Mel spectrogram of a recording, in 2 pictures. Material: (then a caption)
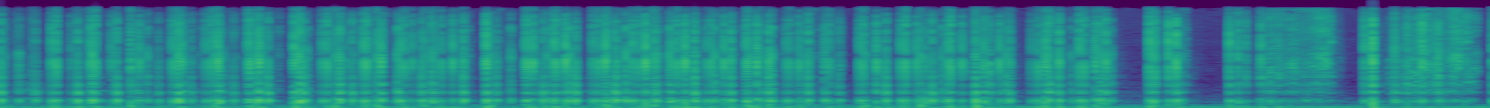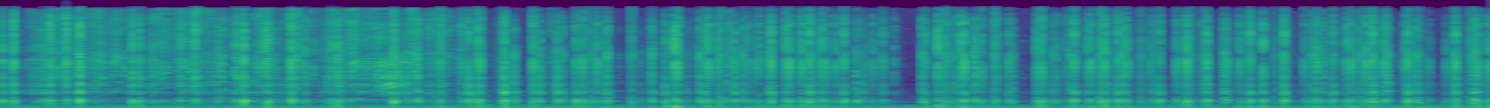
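Card. A paperback copy of the novel "The Cruel Prince," with a glossy card cover, is held upright in both hands while long nails tap rapidly across the cover. The result is a dense, continuous stream of short, crisp clicks with a bright, crackly edge, over a faint steady low hum.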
